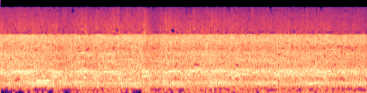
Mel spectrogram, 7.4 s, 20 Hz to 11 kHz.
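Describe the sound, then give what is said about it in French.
Crowd of Greek Cypriots cheering Archbishop Makarios's return to Cyprus in Nicosia, December 1974. Many voices blend into a loud, continuous roar that holds steady throughout. “Makarios, nous sommes avec toi. C'est par ces mots que près de 150 000 chypriotes grecs ont acclamé le retour de Mgr Makarios 4 mois et demi après le coup d'État de la junte militaire”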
